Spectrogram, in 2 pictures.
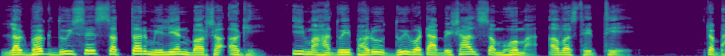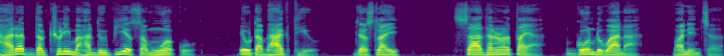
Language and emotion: Nepali, neutral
